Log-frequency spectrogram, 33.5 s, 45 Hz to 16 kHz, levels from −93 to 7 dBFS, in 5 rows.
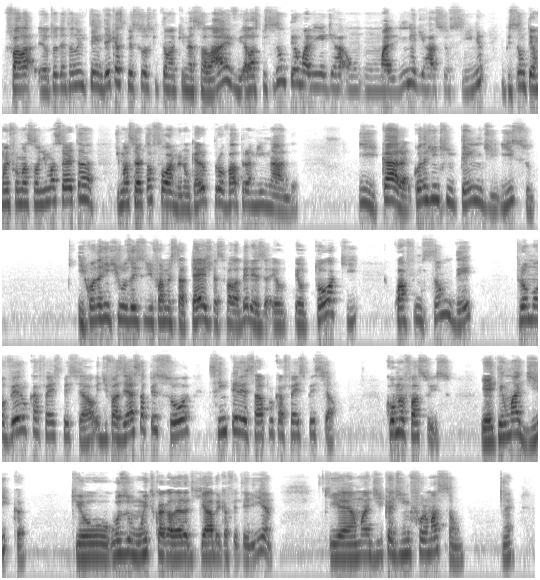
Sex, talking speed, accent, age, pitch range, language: male, 195 wpm, Brazilian, 20-39, 155-195 Hz, Portuguese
